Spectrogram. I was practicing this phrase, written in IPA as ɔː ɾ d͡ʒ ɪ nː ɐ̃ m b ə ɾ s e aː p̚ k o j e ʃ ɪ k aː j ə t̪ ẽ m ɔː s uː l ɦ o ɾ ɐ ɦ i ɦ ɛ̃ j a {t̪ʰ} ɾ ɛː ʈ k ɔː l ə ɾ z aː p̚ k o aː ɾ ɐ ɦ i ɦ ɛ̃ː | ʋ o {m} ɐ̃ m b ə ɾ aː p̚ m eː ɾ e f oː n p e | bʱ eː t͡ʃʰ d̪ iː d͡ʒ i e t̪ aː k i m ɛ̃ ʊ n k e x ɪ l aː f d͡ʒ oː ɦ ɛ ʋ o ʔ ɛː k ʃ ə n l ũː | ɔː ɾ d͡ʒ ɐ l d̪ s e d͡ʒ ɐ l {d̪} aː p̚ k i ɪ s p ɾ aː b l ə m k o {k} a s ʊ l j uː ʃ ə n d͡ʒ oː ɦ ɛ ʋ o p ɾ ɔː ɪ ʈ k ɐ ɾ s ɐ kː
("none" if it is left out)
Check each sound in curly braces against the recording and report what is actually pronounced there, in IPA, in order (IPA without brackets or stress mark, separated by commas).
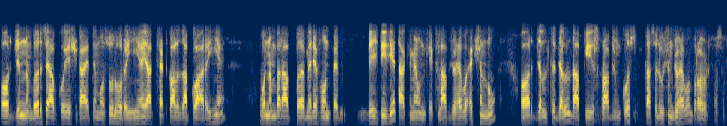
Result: t̪ʰ, n, d̪, k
